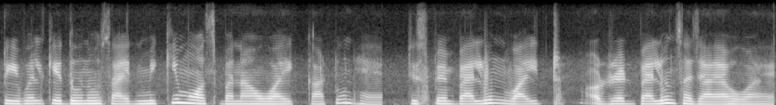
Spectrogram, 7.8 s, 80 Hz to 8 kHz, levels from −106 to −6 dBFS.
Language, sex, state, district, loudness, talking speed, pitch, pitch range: Hindi, female, Mizoram, Aizawl, -15 LUFS, 160 wpm, 205 Hz, 190-215 Hz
